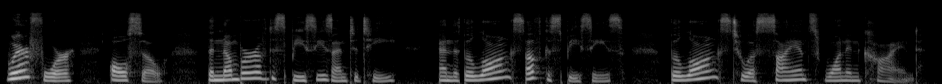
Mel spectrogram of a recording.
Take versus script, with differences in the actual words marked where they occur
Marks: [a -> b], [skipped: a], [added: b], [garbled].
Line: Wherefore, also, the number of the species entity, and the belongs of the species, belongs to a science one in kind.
Wherefore, also, the number of the species entity, and the belongs of the species, belongs to a science one in kind.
